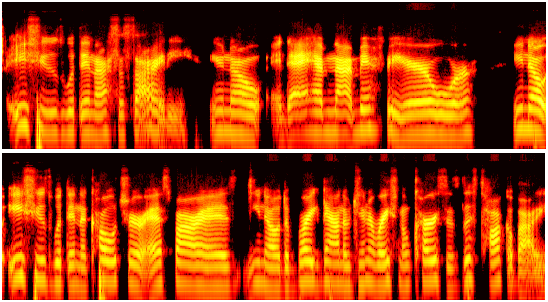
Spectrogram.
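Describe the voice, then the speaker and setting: A woman's voice: medium pitch, bright, forceful tone, no room sound, poor audio. A woman hosting a podcast interview, speaking earnestly and reflectively with frequent "you know". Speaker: podcast host.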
